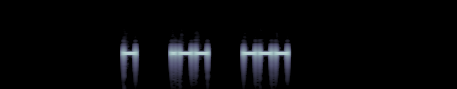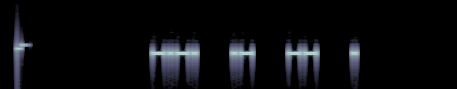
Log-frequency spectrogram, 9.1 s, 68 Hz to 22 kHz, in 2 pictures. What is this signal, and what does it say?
Morse code, heard as a keyed tone, about 30 wpm, spaced as for 17 wpm, 690 Hz. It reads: TWO CAME
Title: 3x Character Spacing - Top 200 Words - 30wpm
